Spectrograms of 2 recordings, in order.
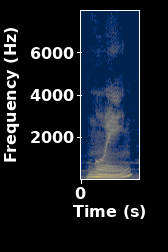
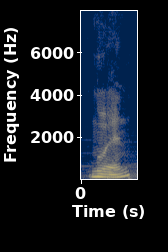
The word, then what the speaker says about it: Nguyen: Nguyen. Why? Apparently that's the southern Vietnamese way, and the northern way is Nguyen.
